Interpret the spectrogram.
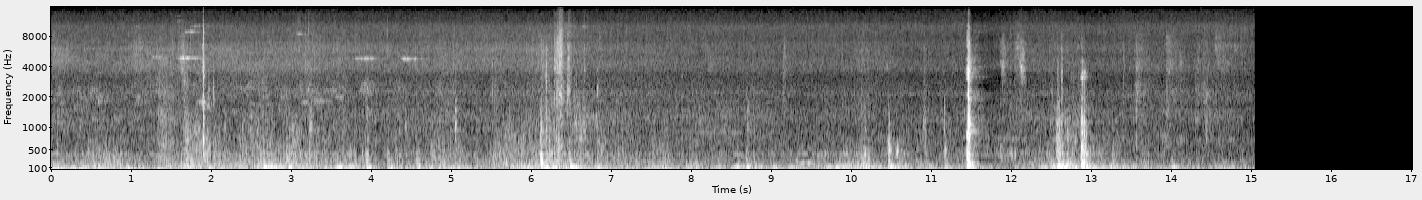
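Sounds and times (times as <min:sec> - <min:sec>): wind rumble on microphone: 0:00.0 - 0:15.0
sharp knocks: 0:10.2 - 0:14.1.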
